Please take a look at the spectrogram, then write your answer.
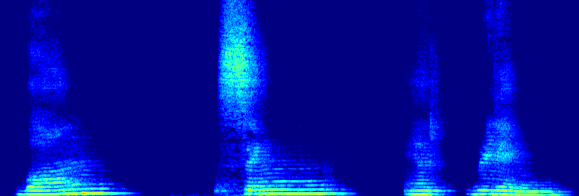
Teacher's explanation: This is the nasal sound where we raise the back of the tongue, not the front of the tongue. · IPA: /ŋ/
